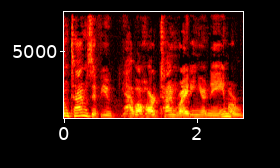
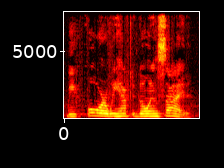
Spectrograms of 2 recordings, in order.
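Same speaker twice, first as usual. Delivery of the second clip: put-on much higher, slower child voice; eager children; 8 semitones higher than usual. Children beg the teacher for one more slide, high voice. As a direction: plead like a kid wanting more playtime. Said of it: "And they're saying".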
